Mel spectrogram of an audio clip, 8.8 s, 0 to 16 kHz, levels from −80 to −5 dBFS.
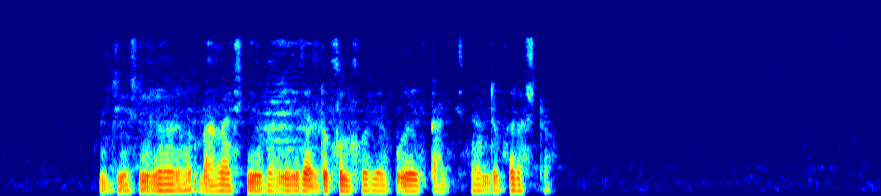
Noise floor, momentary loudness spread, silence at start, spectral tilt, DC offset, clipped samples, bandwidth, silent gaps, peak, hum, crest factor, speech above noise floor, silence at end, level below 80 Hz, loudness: -74 dBFS; 13 LU; 1 s; -9 dB/octave; under 0.1%; under 0.1%; 7.8 kHz; none; -4 dBFS; none; 20 dB; 53 dB; 3.3 s; -58 dBFS; -22 LUFS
